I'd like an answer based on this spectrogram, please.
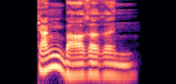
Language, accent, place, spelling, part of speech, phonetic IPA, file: German, Germany, Berlin, gangbareren, adjective, [ˈɡaŋbaːʁəʁən], De-gangbareren.ogg
- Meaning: inflection of gangbar: 1. strong genitive masculine/neuter singular comparative degree 2. weak/mixed genitive/dative all-gender singular comparative degree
